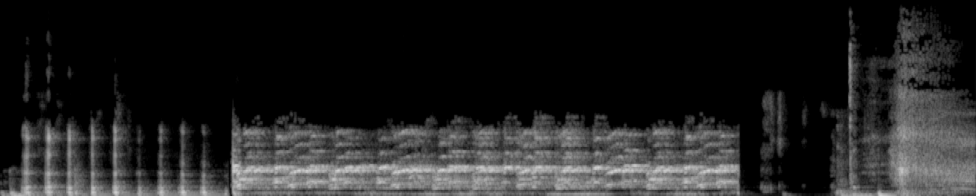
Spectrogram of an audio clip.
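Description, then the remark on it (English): A flock of geese flying south for the winter honks in a quick rhythmic series, then the whole flock erupts into a loud, dense chorus of overlapping calls, which breaks off briefly before a few more honks. “Geese flying south for the winter.”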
